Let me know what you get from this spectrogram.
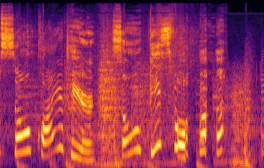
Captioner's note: laughs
